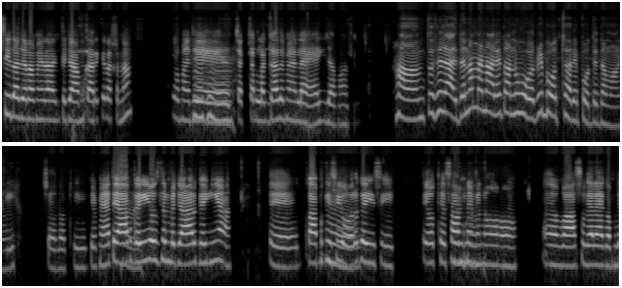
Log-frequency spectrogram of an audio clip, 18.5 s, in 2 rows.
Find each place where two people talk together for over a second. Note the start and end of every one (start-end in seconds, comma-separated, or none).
none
